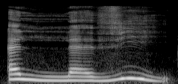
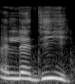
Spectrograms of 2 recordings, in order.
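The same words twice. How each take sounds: First: The L is held long with the tongue between teeth. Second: The L is short with the tongue kept inside. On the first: The speaker calls it right. "appuyer sur le lem et de bien prononcer un vel avec le bout de la langue qui sort" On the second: The speaker calls it wrong. "Et non pas alladhi, comme j'entends souvent"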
